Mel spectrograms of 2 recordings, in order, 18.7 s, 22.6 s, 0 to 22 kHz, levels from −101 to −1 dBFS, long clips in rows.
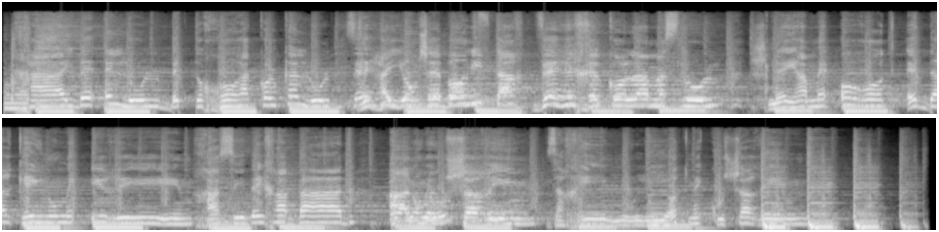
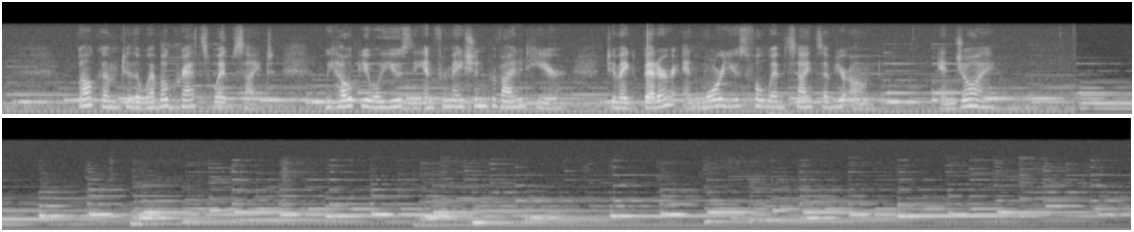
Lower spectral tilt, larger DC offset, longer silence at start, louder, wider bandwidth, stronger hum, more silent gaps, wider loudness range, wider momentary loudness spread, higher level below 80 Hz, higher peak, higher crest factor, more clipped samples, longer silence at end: about the same, -5 dB/octave vs -5 dB/octave; second, under 0.1% vs 0.4%; about the same, 0 s vs 0 s; first, -12 LUFS vs -21 LUFS; first, 16.5 kHz vs 11 kHz; neither; neither; second, 3 LU vs 7 LU; second, 7 LU vs 10 LU; first, -20 dBFS vs -42 dBFS; about the same, 0 dBFS vs 0 dBFS; second, 12 dB vs 22 dB; neither; first, 0.15 s vs 0 s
